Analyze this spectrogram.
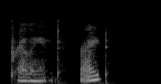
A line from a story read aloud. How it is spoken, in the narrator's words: Poe muttered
